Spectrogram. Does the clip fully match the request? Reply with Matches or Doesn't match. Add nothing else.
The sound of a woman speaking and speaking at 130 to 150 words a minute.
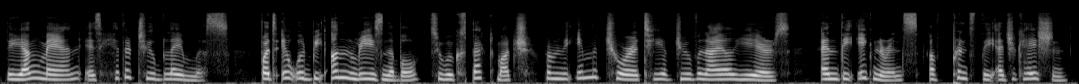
Matches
